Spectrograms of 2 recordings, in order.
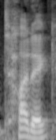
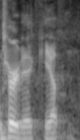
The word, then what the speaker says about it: Tudyk: Alan Tudyk, which is the correct way to pronounce the name. – Tudyk, yep.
